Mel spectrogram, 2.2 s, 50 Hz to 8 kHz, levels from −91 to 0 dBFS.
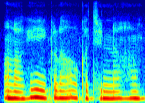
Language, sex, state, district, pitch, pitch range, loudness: Telugu, female, Andhra Pradesh, Annamaya, 195 Hz, 190-205 Hz, -13 LUFS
